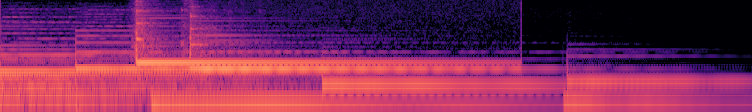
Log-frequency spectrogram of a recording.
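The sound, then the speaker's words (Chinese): A notification bell sound effect for subscribing rings out in a few bright chime strikes, each leaving sustained ringing tones that overlap and slowly decay. “请随手按下订阅并开启小铃铛”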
